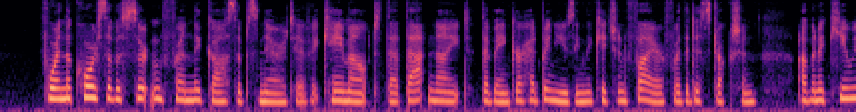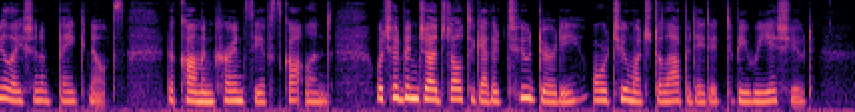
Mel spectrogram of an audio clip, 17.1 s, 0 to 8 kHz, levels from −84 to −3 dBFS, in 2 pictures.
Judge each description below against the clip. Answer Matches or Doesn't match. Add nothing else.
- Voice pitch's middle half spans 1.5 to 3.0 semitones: Matches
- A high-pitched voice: Matches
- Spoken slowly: Doesn't match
